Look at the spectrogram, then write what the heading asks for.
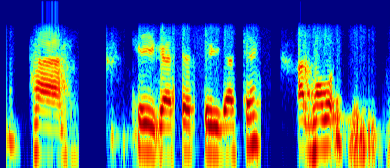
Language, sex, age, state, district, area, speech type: Bengali, male, 45-60, West Bengal, Jhargram, rural, conversation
